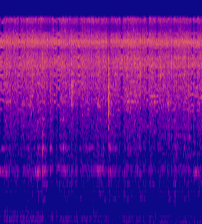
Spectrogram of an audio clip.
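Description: Chopped carrots, onions and leek sautéing in a soup pot, a steady soft sizzle and hiss with faint stirring scrapes throughout, no voices.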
